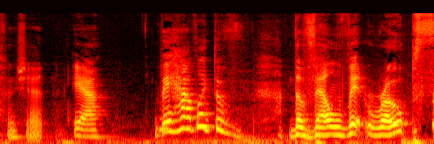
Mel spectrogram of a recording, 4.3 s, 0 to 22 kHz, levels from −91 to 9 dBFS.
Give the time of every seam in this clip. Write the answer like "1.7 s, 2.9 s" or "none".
none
